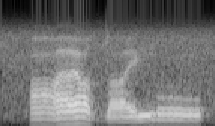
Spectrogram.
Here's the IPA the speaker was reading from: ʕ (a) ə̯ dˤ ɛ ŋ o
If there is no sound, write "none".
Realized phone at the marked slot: a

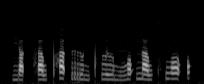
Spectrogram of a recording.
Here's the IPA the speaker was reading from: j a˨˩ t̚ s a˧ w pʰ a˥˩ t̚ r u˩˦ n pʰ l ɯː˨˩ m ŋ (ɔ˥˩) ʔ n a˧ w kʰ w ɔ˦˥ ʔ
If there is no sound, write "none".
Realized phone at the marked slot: ɔ˥˩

